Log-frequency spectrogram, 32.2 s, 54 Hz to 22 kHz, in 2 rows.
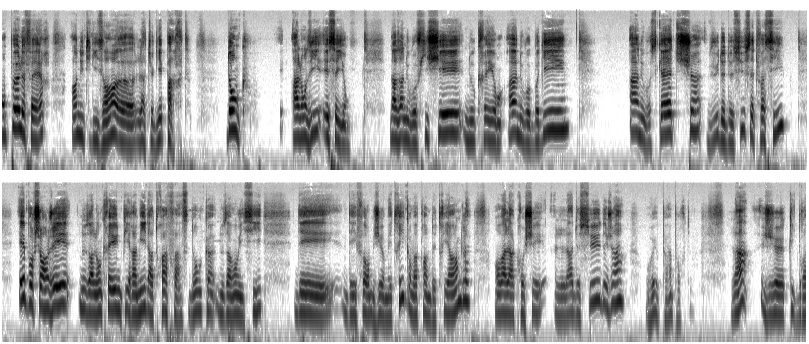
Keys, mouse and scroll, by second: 5.9 click, 6.2 middle click, 10.7 click, 12.5 click, 14.5 click, 15.8 click, 22.5 click, 24.6 click, 27.9 click, 29.9 click, 31.5 right click.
